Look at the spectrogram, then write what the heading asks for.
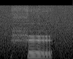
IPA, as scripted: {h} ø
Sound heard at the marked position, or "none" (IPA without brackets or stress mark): h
